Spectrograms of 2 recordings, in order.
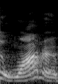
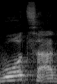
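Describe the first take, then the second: First: American "water" with a rolled R; American accent. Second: British "water" with no rolled R; non-rhotic British "water"; British accent. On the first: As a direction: slip into American for the word "water". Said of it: "using that American accent". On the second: Contrasts with American version just said. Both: Shown as a demonstration.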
